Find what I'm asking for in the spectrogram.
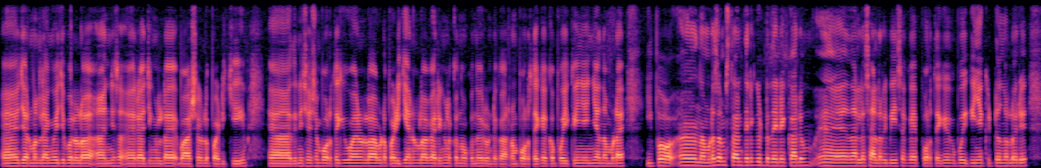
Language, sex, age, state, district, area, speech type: Malayalam, male, 30-45, Kerala, Kozhikode, urban, spontaneous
